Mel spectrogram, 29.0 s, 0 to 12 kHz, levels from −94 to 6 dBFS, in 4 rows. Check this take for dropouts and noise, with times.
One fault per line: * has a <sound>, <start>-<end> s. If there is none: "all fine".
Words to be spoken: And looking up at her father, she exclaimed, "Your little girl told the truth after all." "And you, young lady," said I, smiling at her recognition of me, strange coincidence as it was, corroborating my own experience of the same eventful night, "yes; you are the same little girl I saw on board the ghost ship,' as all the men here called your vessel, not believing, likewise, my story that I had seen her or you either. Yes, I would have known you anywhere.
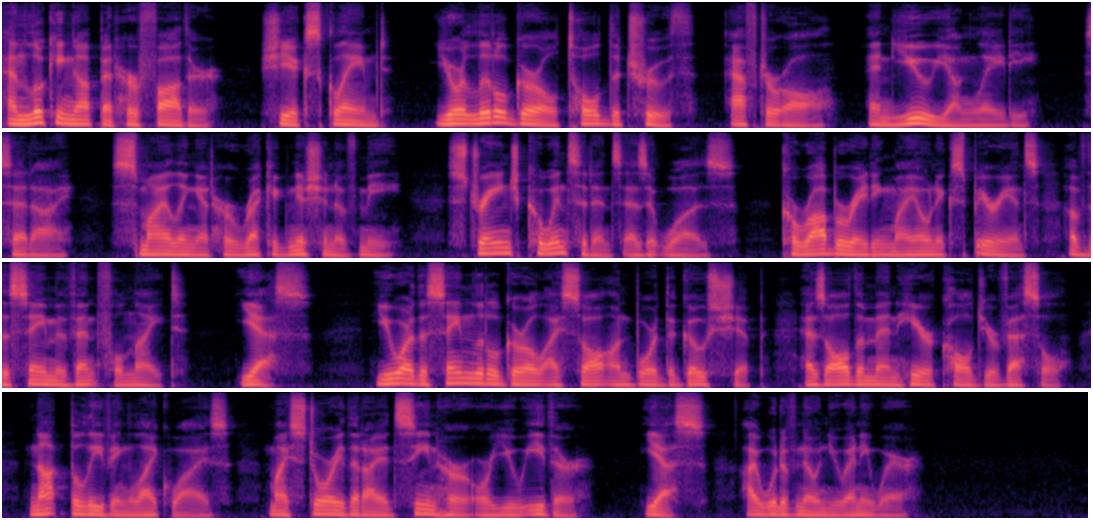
all fine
